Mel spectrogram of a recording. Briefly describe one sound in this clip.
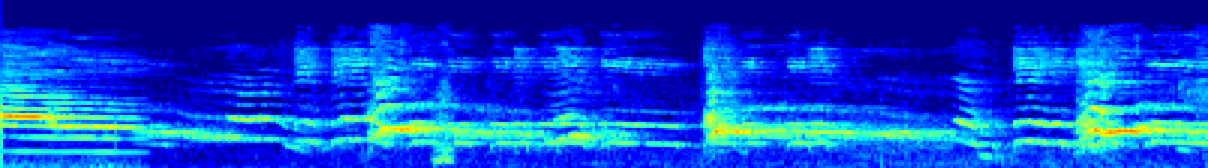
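A small dog howls in long, wavering cries.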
